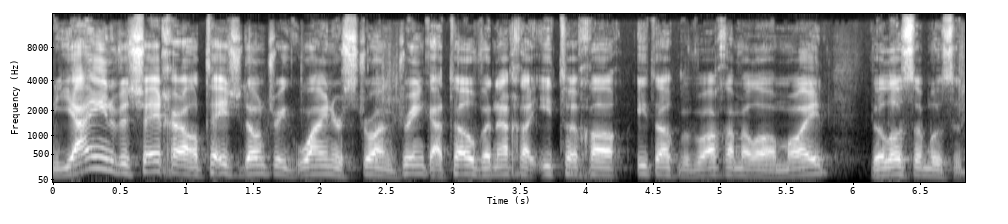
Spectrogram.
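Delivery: chanting the verse to students; verse reading. Acted. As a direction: read the verse out to the class. Reads the verse aloud.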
